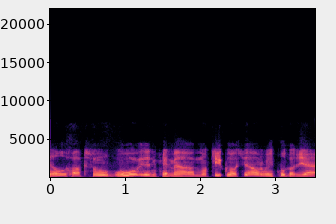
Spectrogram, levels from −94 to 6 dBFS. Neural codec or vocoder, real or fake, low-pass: codec, 24 kHz, 1 kbps, SNAC; fake; 7.2 kHz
